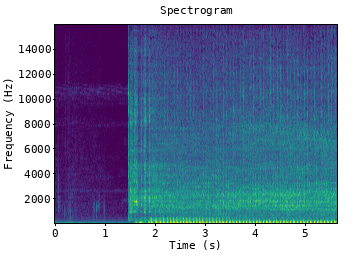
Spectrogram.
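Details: Bajaj Dominar 400 at 16,000 km; single catches and settles into a steady idle with a fast, even ticking riding on the thump, pointing to loose tappet/shim clearance.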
